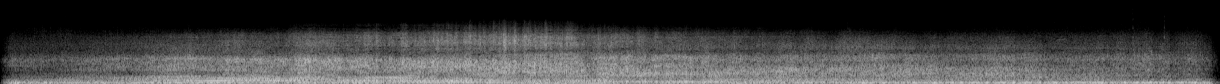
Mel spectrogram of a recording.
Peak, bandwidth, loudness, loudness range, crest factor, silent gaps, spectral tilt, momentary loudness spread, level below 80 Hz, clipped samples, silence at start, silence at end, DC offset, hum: -4 dBFS; 7.6 kHz; -21 LUFS; 5 LU; 16 dB; none; -7.5 dB/octave; 8 LU; -26 dBFS; under 0.1%; 0.05 s; 0.05 s; under 0.1%; none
